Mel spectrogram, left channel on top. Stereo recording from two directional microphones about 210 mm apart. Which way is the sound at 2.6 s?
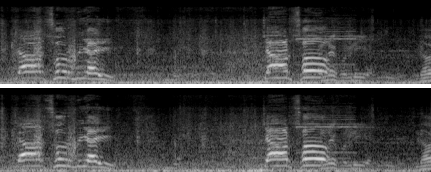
Centre (ahead or behind).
